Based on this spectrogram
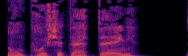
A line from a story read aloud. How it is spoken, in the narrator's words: Simon said nervously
